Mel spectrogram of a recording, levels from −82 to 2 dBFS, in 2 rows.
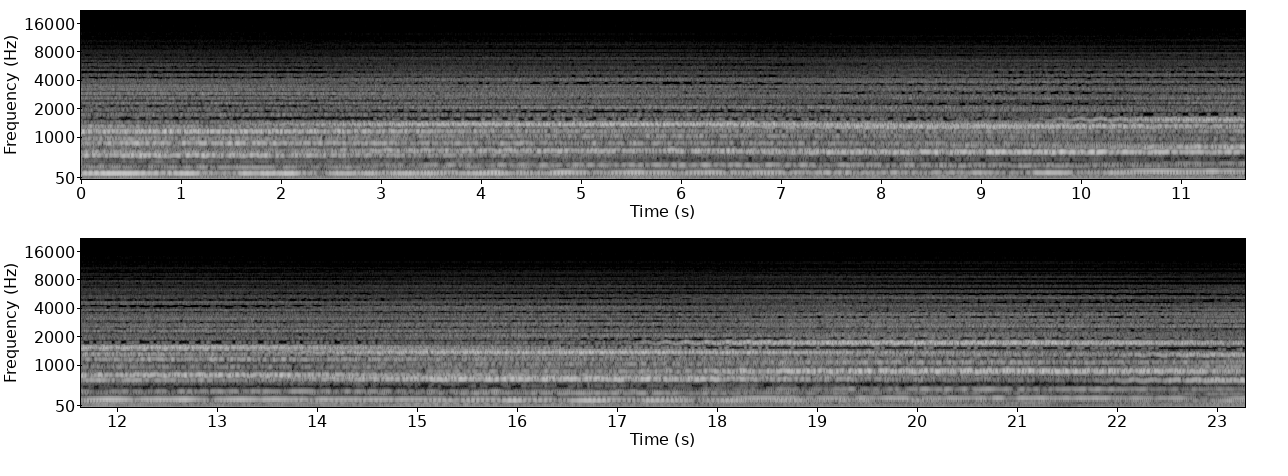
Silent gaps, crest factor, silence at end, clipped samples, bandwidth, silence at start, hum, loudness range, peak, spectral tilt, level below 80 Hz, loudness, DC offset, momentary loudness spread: none; 14 dB; 0 s; under 0.1%; 15 kHz; 0 s; none; 1 LU; -8 dBFS; -6 dB/octave; -48 dBFS; -22 LUFS; 1%; 3 LU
